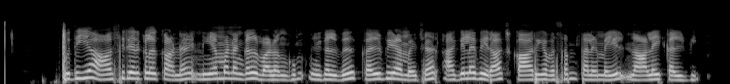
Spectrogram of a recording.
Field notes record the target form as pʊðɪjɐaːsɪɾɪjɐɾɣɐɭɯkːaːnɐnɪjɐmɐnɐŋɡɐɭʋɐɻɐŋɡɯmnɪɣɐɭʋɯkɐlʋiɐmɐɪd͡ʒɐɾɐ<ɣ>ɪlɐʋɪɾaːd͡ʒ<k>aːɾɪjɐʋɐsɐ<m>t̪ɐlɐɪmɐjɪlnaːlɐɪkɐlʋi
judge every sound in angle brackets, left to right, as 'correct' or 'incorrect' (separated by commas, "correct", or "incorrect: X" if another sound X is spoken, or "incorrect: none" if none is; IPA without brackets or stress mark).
correct, correct, correct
